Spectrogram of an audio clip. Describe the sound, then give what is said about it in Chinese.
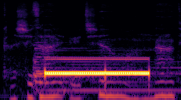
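A telephone ringing tone sounds once as a loud, steady mid-pitched beep lasting about a second and a half, rising above a soft background and then cutting off abruptly, as a man standing on a cold street in China's far north calls a woman in the south. “北方先生站在寒冷的大街上，拨通了南方姑娘的电话。”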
